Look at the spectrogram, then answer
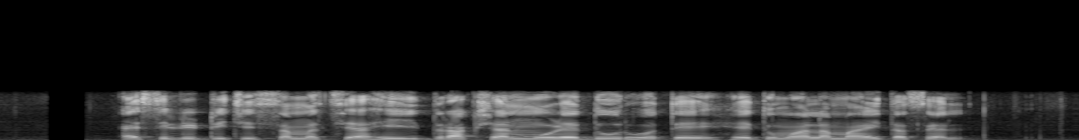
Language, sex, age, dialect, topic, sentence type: Marathi, male, 18-24, Northern Konkan, agriculture, statement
